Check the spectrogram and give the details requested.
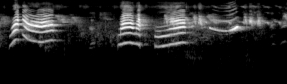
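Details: Pet ringneck parrot saying "mommy" in its own voice: loud, shrill, harmonic syllables that dip then rise, given in quick succession, then trailing off into quieter warbling.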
